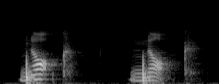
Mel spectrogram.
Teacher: knock starts with K and N. And so the K here is silent.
